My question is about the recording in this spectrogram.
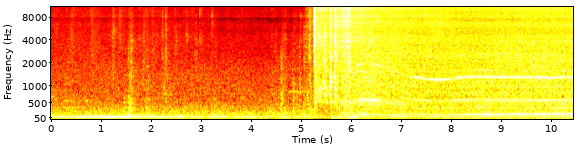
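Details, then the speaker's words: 1999 Toyota Sienna after belt adjustment: cranks, catches and settles into a steady even idle with no belt squeal, only light injector ticking; belts running smooth and quiet, previously squealed. "And that is how it should sound. This thing squealed quite a bit when I first got it. The belts are smooth, real quiet."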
